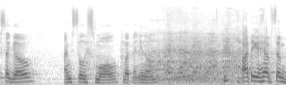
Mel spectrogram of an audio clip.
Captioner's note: class laughs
